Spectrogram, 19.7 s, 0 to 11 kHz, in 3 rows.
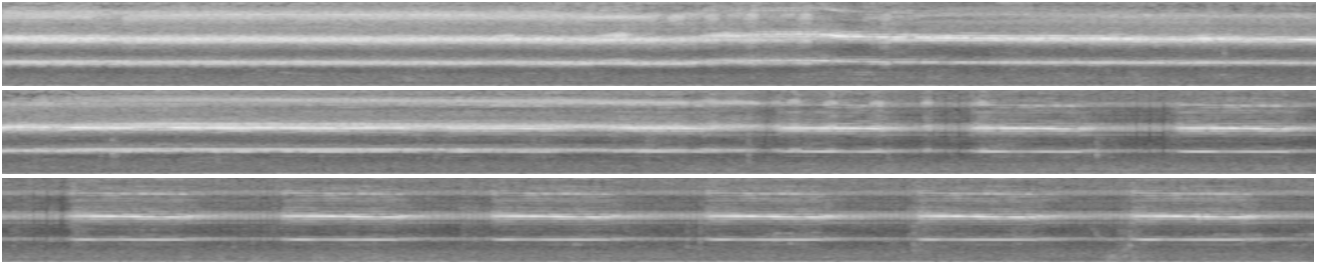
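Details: Common cicada calling in a field recording made simultaneously with Sennheiser 416 and Deity S Mic-2 shotgun microphones on a Zoom F3: a steady high whine with bright overtones, stepping slightly in pitch after about four seconds, later faintly pulsing, over low rumble.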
